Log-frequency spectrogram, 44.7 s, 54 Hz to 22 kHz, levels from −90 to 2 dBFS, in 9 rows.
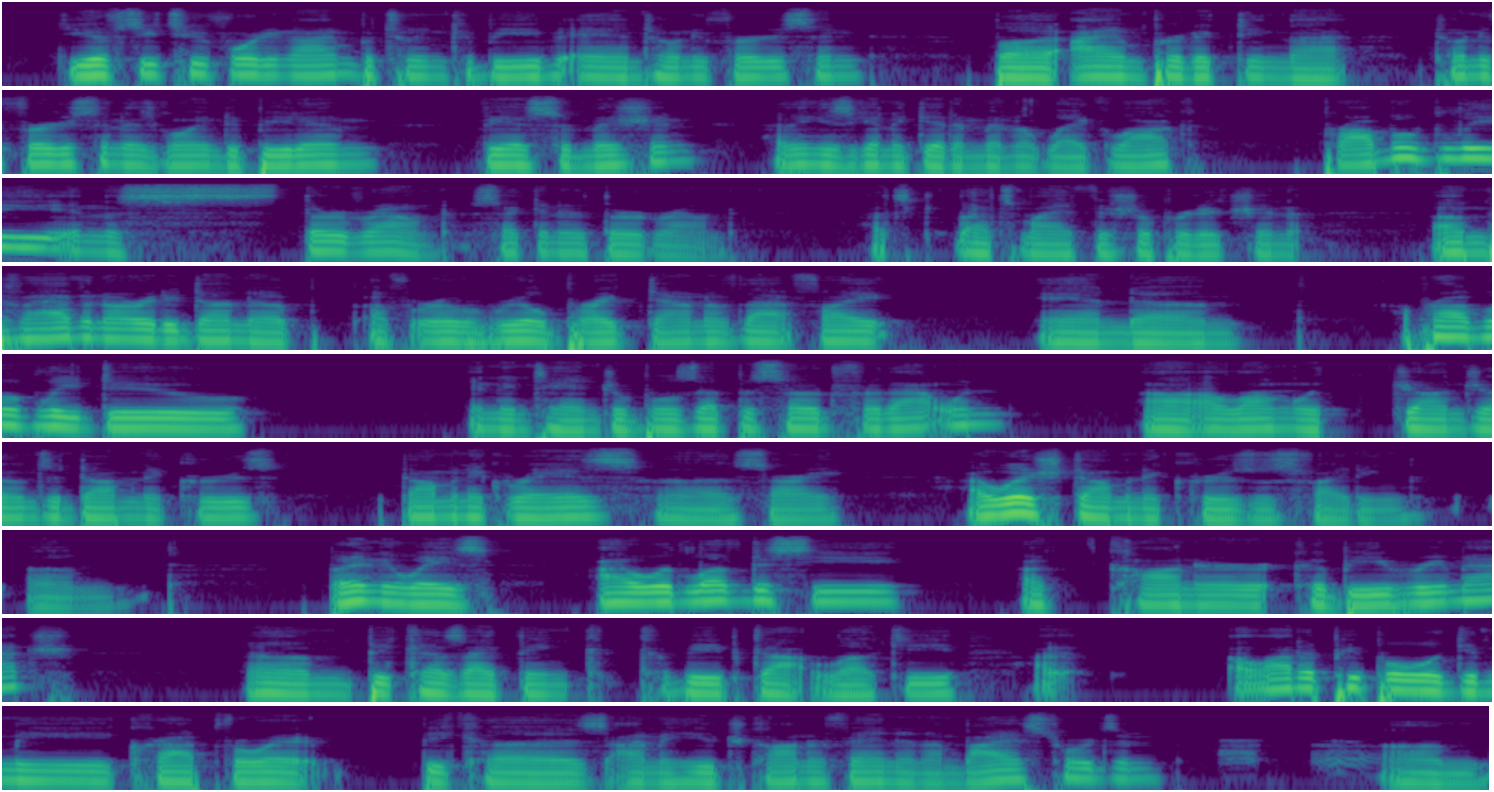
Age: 20-39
